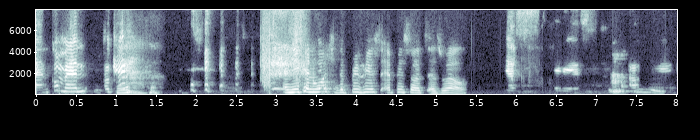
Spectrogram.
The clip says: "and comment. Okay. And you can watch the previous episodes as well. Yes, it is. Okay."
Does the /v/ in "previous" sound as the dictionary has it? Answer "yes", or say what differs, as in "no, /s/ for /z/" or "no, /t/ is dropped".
yes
